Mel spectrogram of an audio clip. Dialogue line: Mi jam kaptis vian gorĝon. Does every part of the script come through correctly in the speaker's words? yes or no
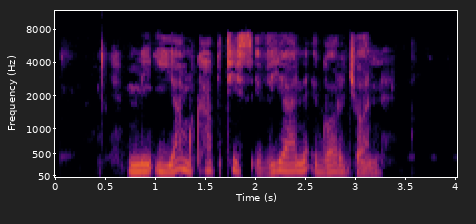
yes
